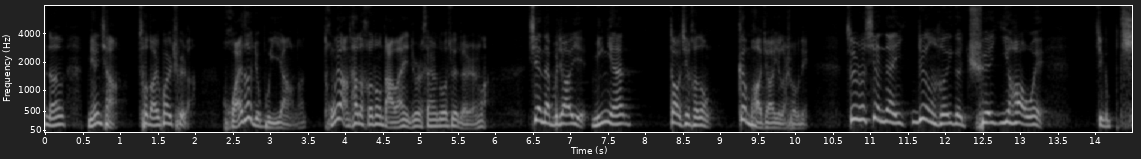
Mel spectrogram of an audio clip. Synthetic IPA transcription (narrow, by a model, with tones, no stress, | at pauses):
nɤ˧˥ŋmjɛ˧˥nt͡ɕʰjɑ̰˨˩˦ŋ | t͡sʰwɔ˥˧t̪ɑ˥˩ʊi˧˥kwa˥˧t͡ɕʰy˥˩lə̰˩ | xwa˧˥ɪt̪ʰɤ˥˧t͡ɕjo˥˧ʊp̬u˥˩i˧˥jɑ̰˥˩ŋlə̰˩ | t̪ʰʊ˧˥ŋjɑ˥˩ŋt̪ʰa˥d̪ə˨xɤ˧˥t̪ʰʊ˥˩ŋt̪a̰˨˩wa˧˥njt͡ɕo˥˧ʊʂɻ̩˥˩sa˥ʂɻ̩˥t̪wɔ˥s̬we˥˩ɪd̪ə˩ɻə̰˧˥nlə̰˧ | ɕjɛ˥˧nt͡sa˥˧ɪpu˥˩t͡ɕjɑ˥ʊi˥˩mi˧˥ŋnjɛ˧˥n | t̪ɑ˥˩ʊt͡ɕʰi˥xɤ˧˥t̪ʰʊ˥˩ŋ | kə˥˧ŋp̬u˥˩ɑ˨˩ʊt͡ɕjɑ˥ʊi˥˩lə˩ʂwɔ˥bu˧˩ḭ˧˨˩ŋ | swɔ˧˥i˨˩ʂwɔ˥ɕjɛ˥˧nt͡sa˥˧ɪɻə˥˩nxɤ˧˥i˧˥ɡə˧t͡ɕʰɥɛ˥i˥xɑ˥˧ʊwe˥˩ɪ | ʈ͡ʂɤ˥˩ɡə˩t̪ʰ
